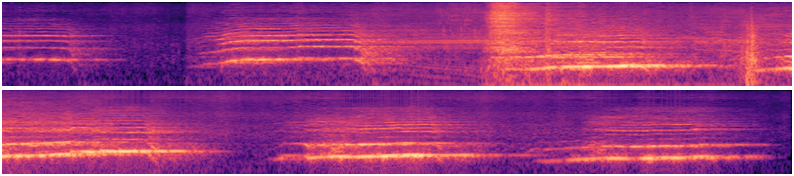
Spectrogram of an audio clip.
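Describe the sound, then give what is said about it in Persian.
Blue whale song, used to call a mate: a series of long, mournful moaning calls that rise and waver, separated by short pauses, loud and alone, with a couple of sharp knocks partway through. “نهنگ آبی همیشه حیوان رازآلودی بوده. عمق دریا به تنهایی زندگی میکنه. برای صدا کردن جفتش از یک آواز غمانگیز استفاده میکنه.”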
